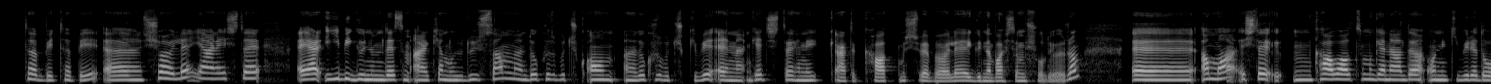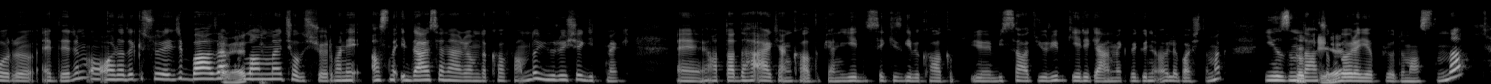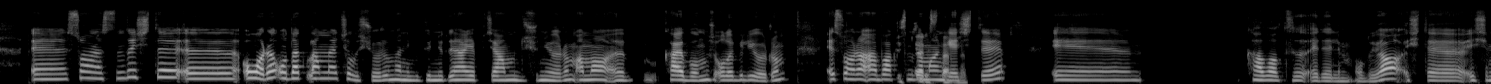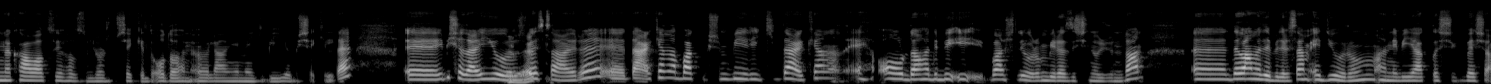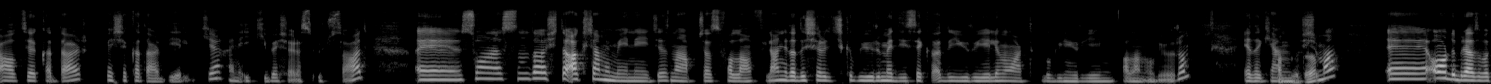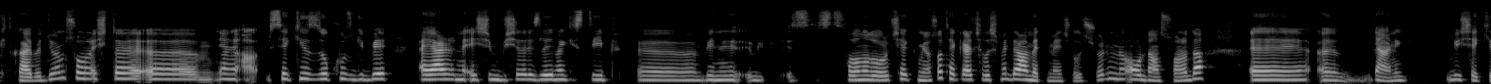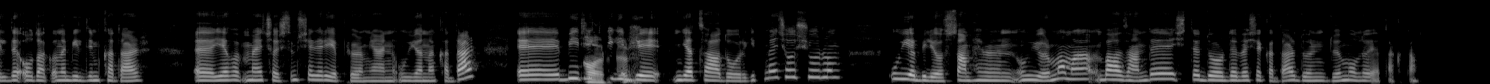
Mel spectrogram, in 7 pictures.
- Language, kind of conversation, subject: Turkish, advice, Yaratıcı çalışmalarım için dikkat dağıtıcıları nasıl azaltıp zamanımı nasıl koruyabilirim?
- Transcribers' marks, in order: tapping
